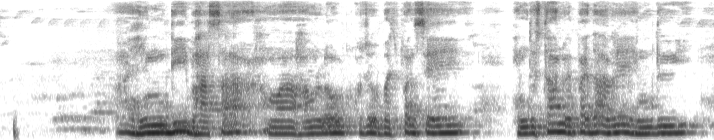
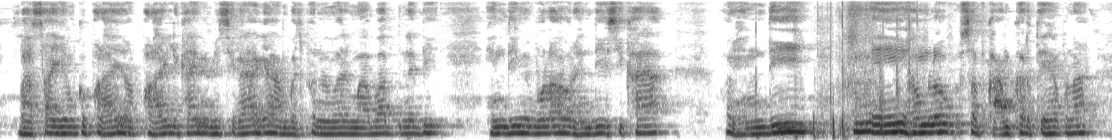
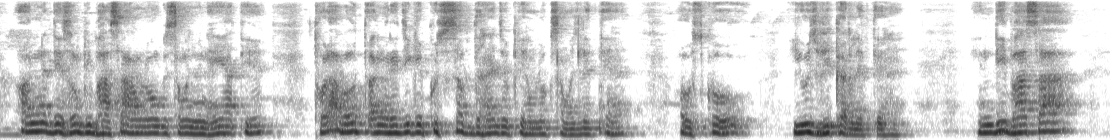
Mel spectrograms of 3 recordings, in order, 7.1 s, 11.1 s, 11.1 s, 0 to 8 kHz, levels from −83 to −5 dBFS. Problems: background sounds at intervals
